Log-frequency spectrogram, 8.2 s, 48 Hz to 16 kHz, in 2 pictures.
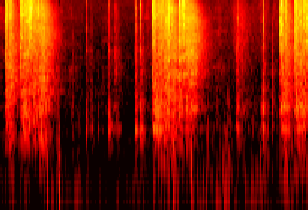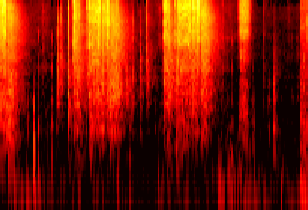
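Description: Screws being tightened one by one on a 2004–2009 Toyota Prius ABS module actuator, sharp close ratcheting bursts in irregular spurts with short pauses between, no talking.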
